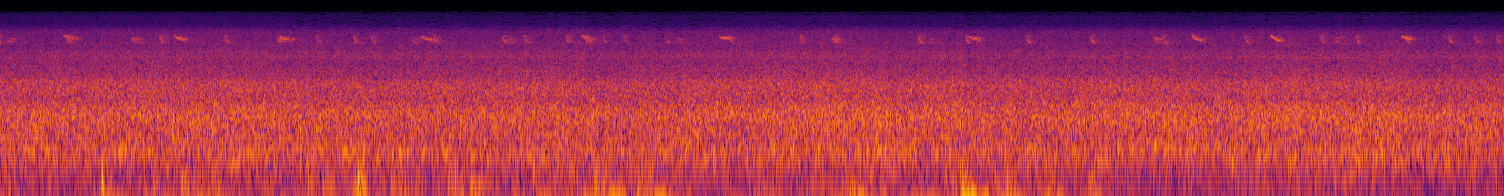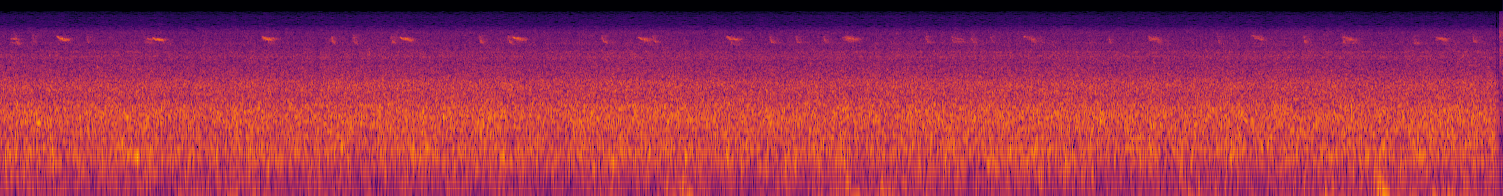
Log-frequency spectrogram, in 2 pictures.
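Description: Rushing water of a small river tumbling over rocks and little cascades, a steady hiss. A faint high chirp repeats two or three times a second above it.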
